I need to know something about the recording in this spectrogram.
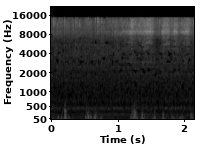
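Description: Small bead lathe's electric motor humming steadily, with a few soft low knocks from hands and tools handling the machine.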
